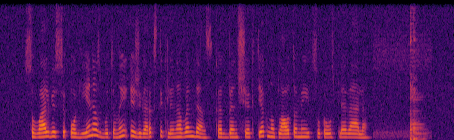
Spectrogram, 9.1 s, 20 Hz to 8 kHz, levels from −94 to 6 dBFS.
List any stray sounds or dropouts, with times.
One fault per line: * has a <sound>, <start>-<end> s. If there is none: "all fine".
* has a thud, 8.2-8.6 s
